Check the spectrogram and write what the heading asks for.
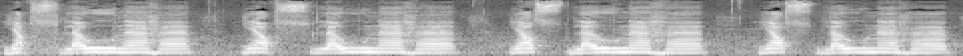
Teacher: الف مدہ مد طبیعی حرکتین, 2 کاؤنٹ کے لیے آواز اوپر جائیں گی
